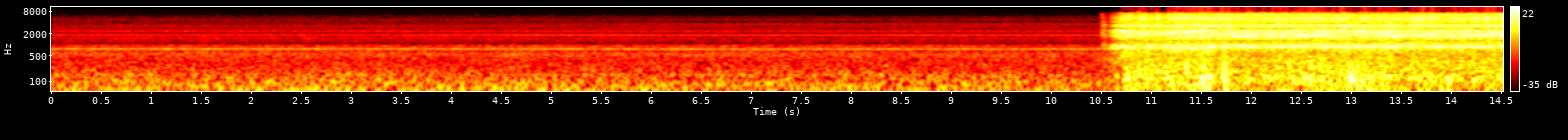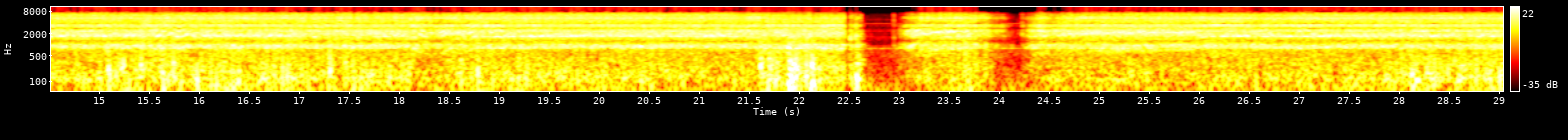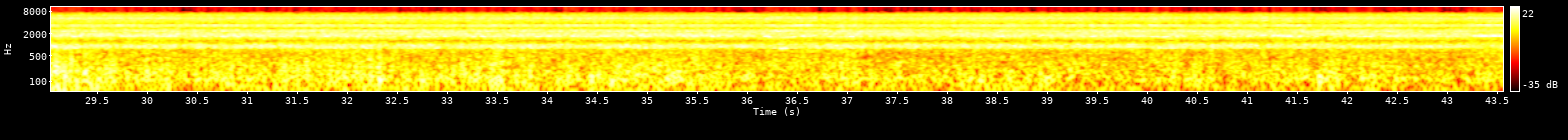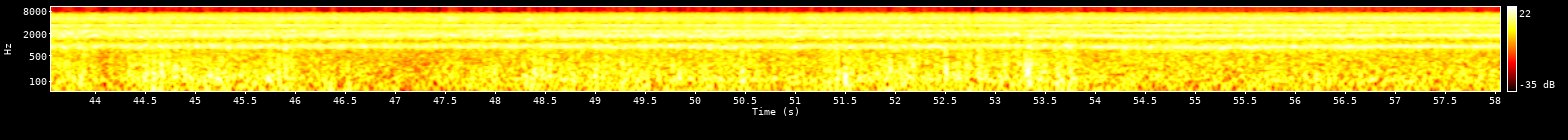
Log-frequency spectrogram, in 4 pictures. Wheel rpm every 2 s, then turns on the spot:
0, 0, 0, 0, 0, 120, 230, 230, 230, 210, 220, 110, 170, 220, 230, 230, 230, 230, 230, 230, 230, 230, 230, 230, 230, 230, 230, 210, 220.
none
